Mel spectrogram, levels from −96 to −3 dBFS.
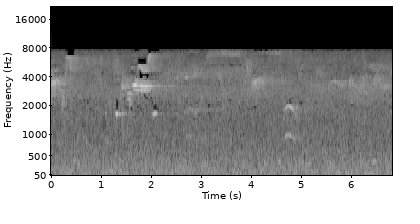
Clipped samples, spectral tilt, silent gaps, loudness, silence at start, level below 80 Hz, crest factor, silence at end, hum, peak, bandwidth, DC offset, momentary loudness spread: under 0.1%; -1 dB/octave; none; -27 LUFS; 0 s; -50 dBFS; 20 dB; 0 s; none; -10 dBFS; 8 kHz; under 0.1%; 14 LU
